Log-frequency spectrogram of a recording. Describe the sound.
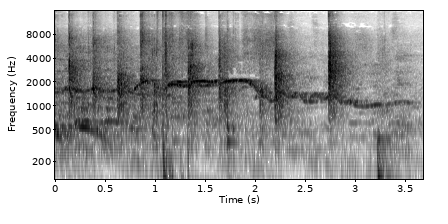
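An audience applauds steadily for several seconds, a dense patter of many hands with sharper individual claps standing out, while a high whoop or cheering voice rises above the clapping.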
